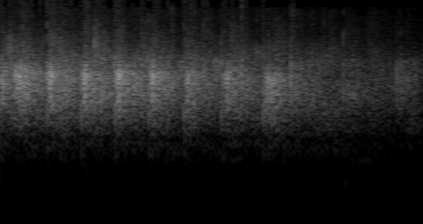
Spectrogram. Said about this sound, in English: Yeah, that's worth a clap. It is. It is.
